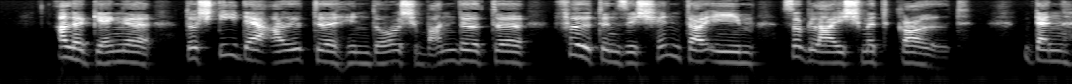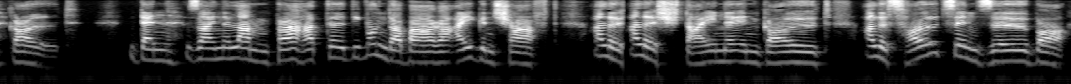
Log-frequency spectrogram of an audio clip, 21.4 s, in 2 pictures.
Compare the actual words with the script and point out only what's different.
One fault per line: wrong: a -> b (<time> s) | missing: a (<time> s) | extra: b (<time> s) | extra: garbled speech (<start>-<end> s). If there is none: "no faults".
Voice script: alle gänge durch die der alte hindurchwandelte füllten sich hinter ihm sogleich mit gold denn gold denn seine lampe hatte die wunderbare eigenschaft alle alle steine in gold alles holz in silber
no faults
